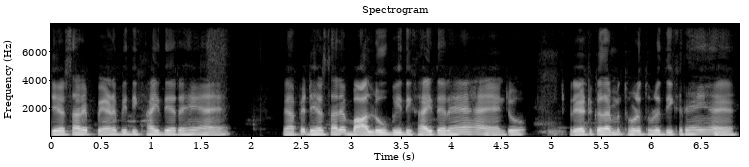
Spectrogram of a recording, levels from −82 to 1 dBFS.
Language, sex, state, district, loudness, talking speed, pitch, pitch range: Hindi, male, Jharkhand, Garhwa, -16 LUFS, 235 wpm, 140 Hz, 135-150 Hz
